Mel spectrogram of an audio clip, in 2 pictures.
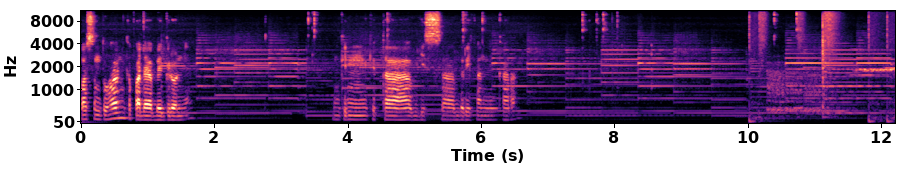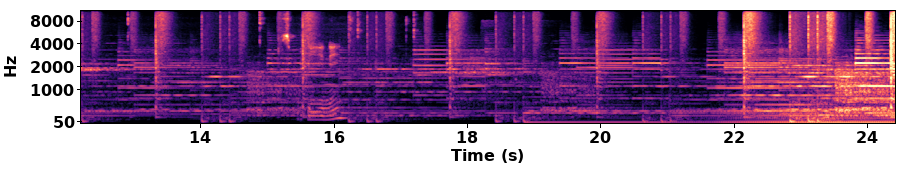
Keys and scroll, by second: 7.7 m, 11.2 m, 19.9 i, 21.6 v, 22.5 shift+super+[, 23.0 BackSpace.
